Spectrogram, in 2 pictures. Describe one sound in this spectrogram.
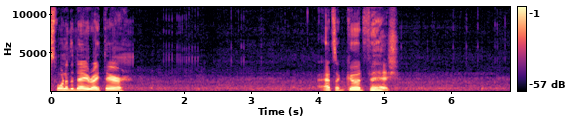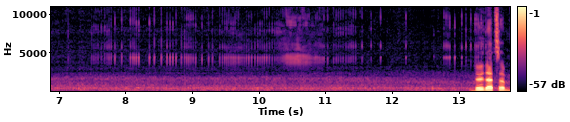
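A small waterfall splashes steadily into a pool.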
